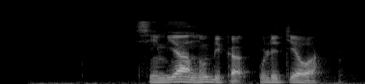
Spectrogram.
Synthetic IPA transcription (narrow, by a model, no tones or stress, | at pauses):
sʲimjanubʲikaulʲɪtʲelˠɐ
